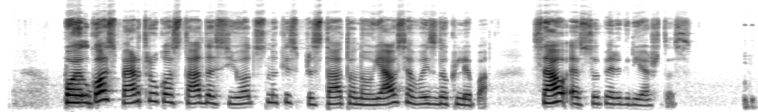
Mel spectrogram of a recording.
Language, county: Lithuanian, Vilnius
